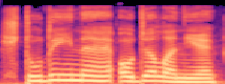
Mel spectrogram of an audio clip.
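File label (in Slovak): "studijne oddelenie", Slovak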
